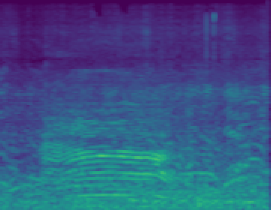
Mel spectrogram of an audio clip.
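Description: A cow lets out one long, wavering moo nearby against the constant hubbub of a crowded cattle market in Jessore.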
